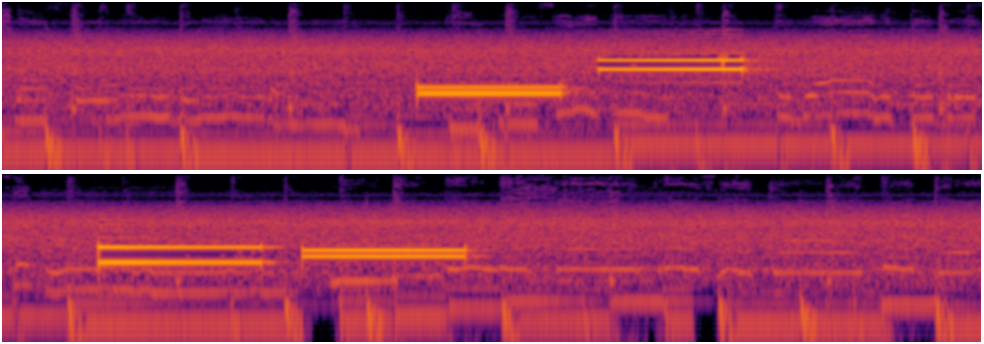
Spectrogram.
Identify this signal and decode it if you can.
Aircraft SELCAL, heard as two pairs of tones, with radio static. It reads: EG-PS FL-HK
